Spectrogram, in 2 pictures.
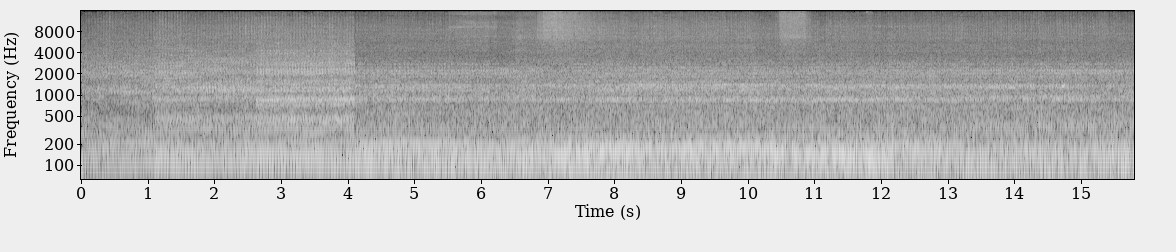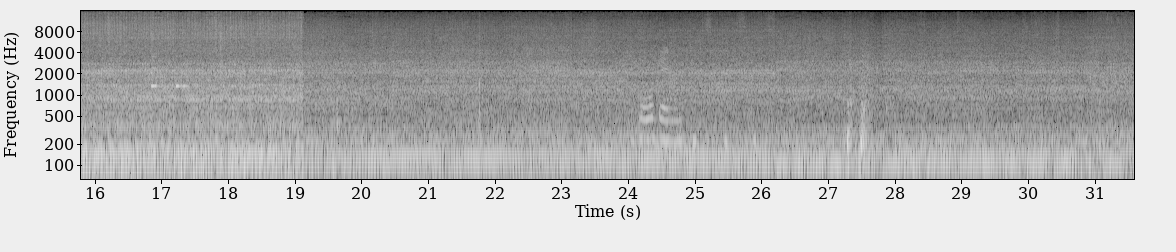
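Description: Small petrol engine driving a scuba air compressor, running steadily while it charges dive tanks. About two-thirds of the way through, the sound turns quieter and duller.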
